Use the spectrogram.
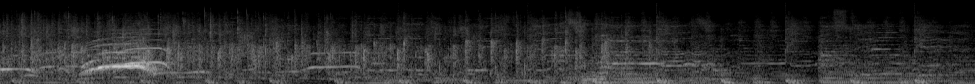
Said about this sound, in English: Big round of applause.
